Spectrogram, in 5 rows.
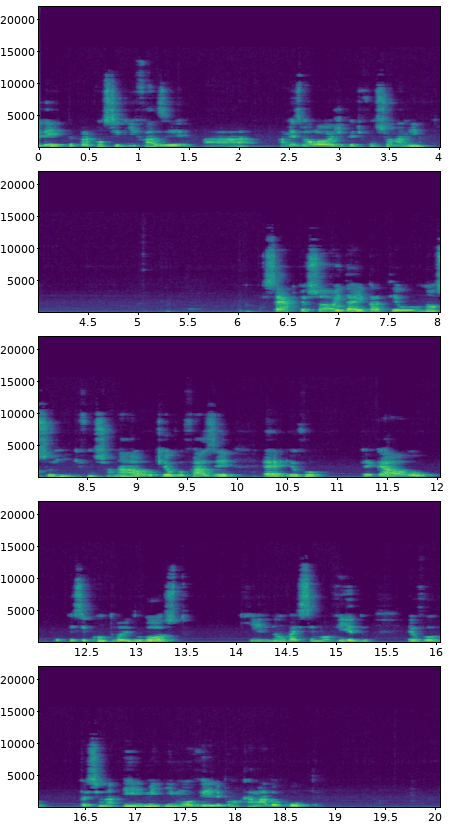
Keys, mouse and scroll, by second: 2.7 click, 4.3 click, 5.4-7.1 ctrl+middle drag, 7.2-8.9 ctrl+shift+middle drag, 9.6-10.3 shift+middle drag, 10.9 click, 16.9 m, 17.9 click.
